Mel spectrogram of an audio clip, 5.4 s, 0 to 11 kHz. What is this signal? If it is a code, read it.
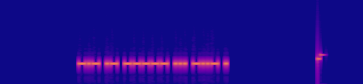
Morse code, heard as a keyed tone, about 36 wpm, 700 Hz. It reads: KA0SXE
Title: USA Call Signs - 6 Characters - 3x Character Spacing - 35wpm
